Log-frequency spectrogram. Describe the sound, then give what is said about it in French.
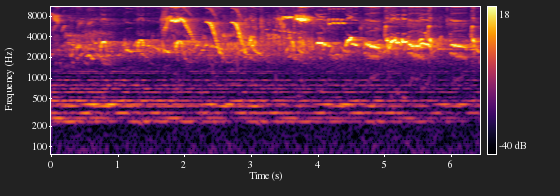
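A dense chorus of many birds sings and chirps at once at sunrise on the mountain slopes of Cagia, overlapping whistles and trills filling the air continuously, with a steady insect-like buzz underneath and no talking. “Les oiseaux, une myriade d'oiseaux chantent ses gousilles.”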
